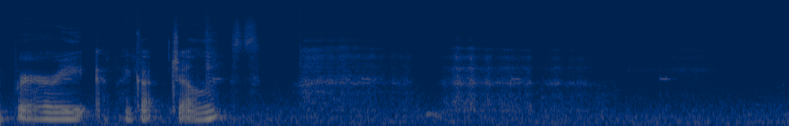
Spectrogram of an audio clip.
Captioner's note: sighs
